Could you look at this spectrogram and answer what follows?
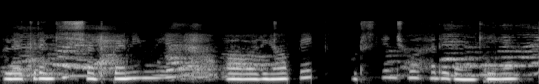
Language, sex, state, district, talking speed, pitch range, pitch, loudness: Hindi, female, Himachal Pradesh, Shimla, 175 wpm, 250-305 Hz, 265 Hz, -14 LUFS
